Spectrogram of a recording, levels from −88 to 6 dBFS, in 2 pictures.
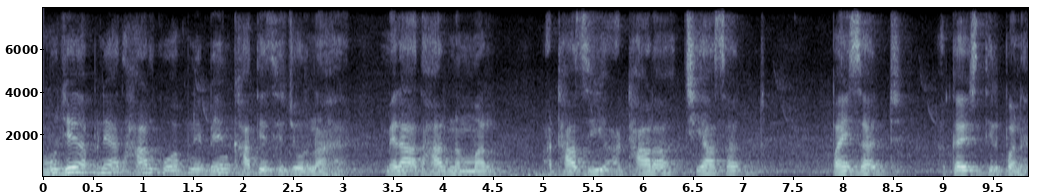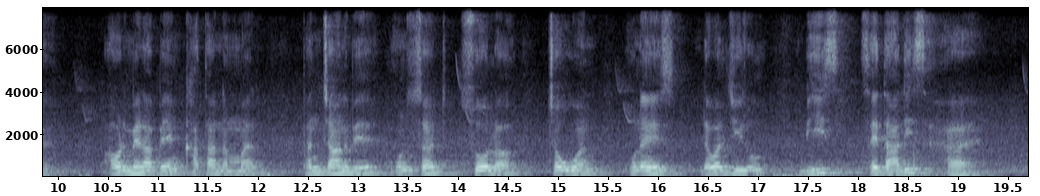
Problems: constant background noise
